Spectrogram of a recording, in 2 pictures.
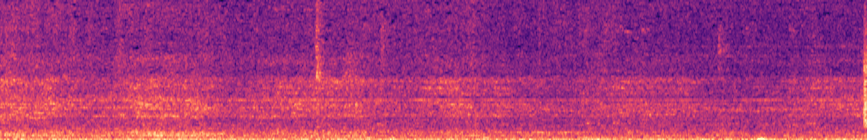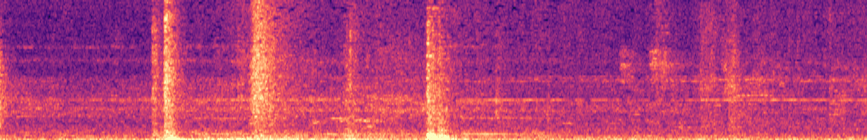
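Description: Running sound of a Shonan-Shinjuku Line electric commuter train heard from inside the car: a steady rumble of wheels on rail. A few sharp clacks from the track come between about six and ten seconds in.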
